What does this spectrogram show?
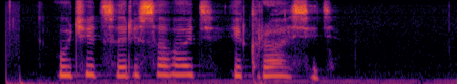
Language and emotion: Russian, neutral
